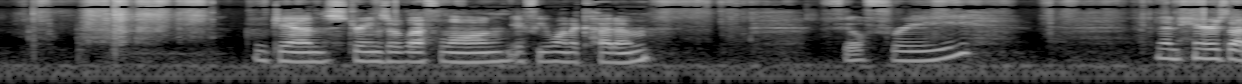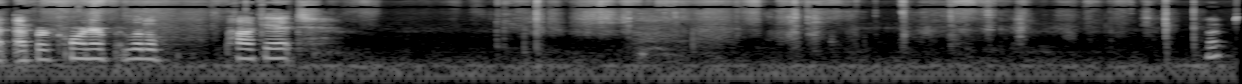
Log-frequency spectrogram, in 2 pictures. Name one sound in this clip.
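Paper pages rustle as they are turned by hand.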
